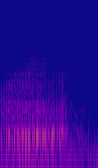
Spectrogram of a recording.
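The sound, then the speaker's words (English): One drawn-out, low, rumbling fart, fairly loud, buzzing steadily for about a second before tapering off. No one talks over it. “I freaking farted”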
